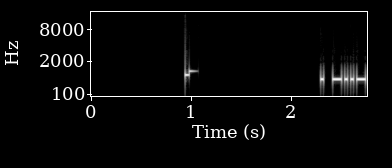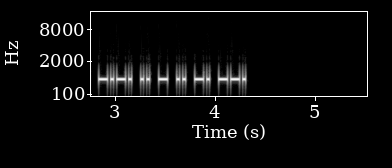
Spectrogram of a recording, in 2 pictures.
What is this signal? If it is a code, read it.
Morse code, heard as a keyed tone, about 40 wpm, 700 Hz. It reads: EXCITING
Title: Top 1751-2000 Words 40wpm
